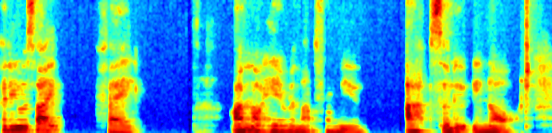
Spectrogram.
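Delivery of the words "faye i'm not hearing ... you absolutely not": put-on disappointed man's voice. Retelling how Mister Lynch answered her: imitating Mister Lynch's disappointment. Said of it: "the disappointment in his voice".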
